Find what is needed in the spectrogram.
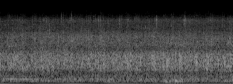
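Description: Audience applauding steadily: a dense, even patter of many hands clapping.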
